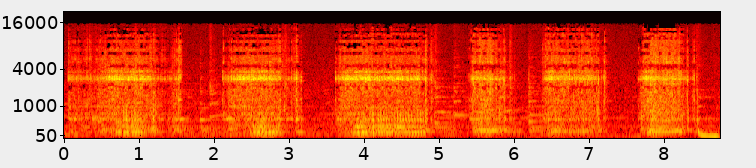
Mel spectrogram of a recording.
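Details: Electronic straight-stitch sewing machine, after repair of loud noise at needle stop: six short runs of steady high-pitched stitching, each ending in clean needle stop, no knock or rattle; normal sewing and needle stop.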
